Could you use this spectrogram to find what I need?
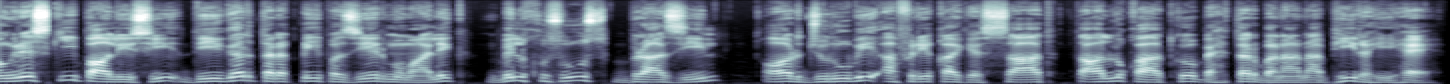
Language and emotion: Urdu, neutral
